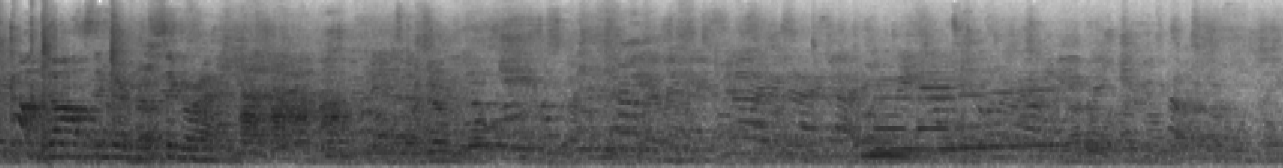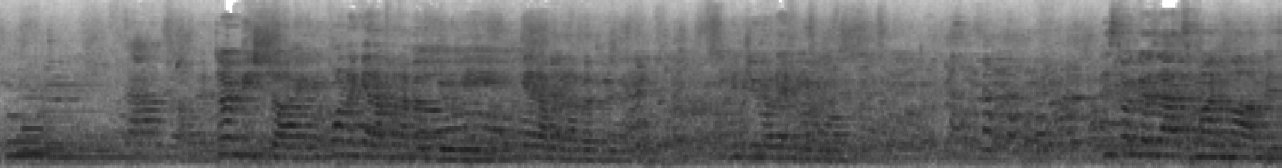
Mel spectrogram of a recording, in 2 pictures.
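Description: A live band plays lively music in a room.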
